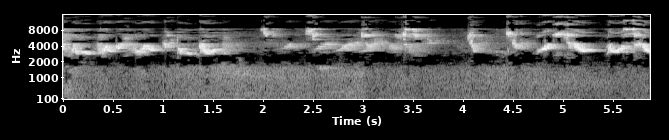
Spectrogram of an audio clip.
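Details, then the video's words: Azulão in full song: fast, chattering runs of high warbled notes, briefly dipping quieter near the middle, then resuming in a busy, jumbled burst. "Azulão TERRORISTA Destruindo"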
